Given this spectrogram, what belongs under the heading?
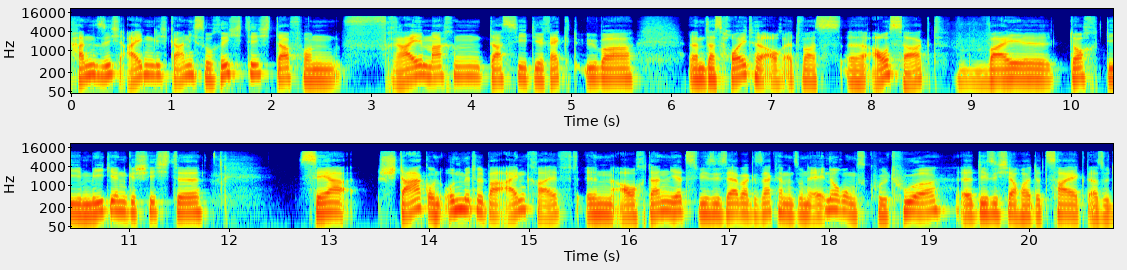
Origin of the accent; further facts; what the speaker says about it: Baden-Württemberg, Germany; born there; weil ich bin gebürtiger Breisgauer.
